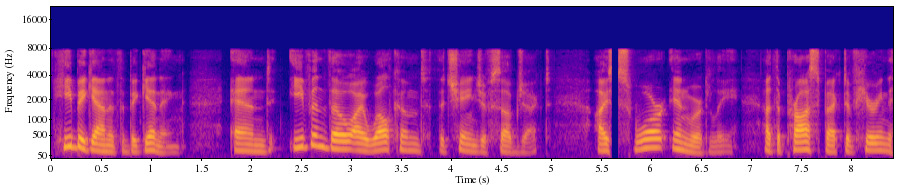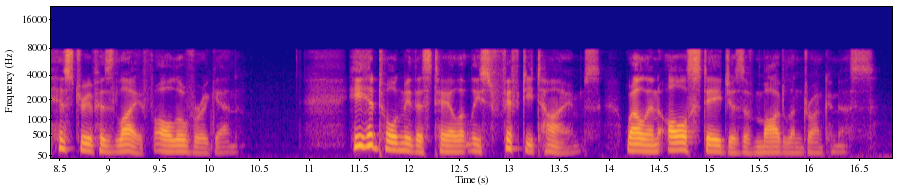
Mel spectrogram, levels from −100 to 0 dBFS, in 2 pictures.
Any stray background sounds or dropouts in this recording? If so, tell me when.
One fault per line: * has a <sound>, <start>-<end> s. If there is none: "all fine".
* has a dropout, 5.6-5.7 s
